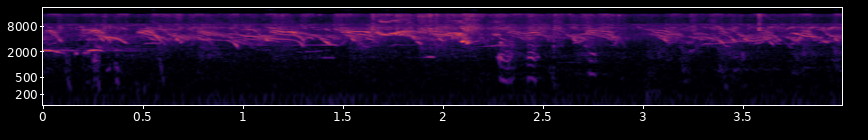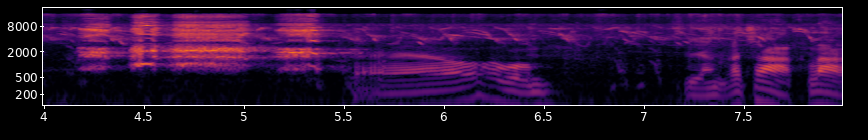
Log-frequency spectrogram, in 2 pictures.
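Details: Bantam chicken on a hot day in the evening. A harsh, broad crowing burst is followed by a sweeping, arched, harmonic tone, with dense high chirping and buzzing from other creatures throughout.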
